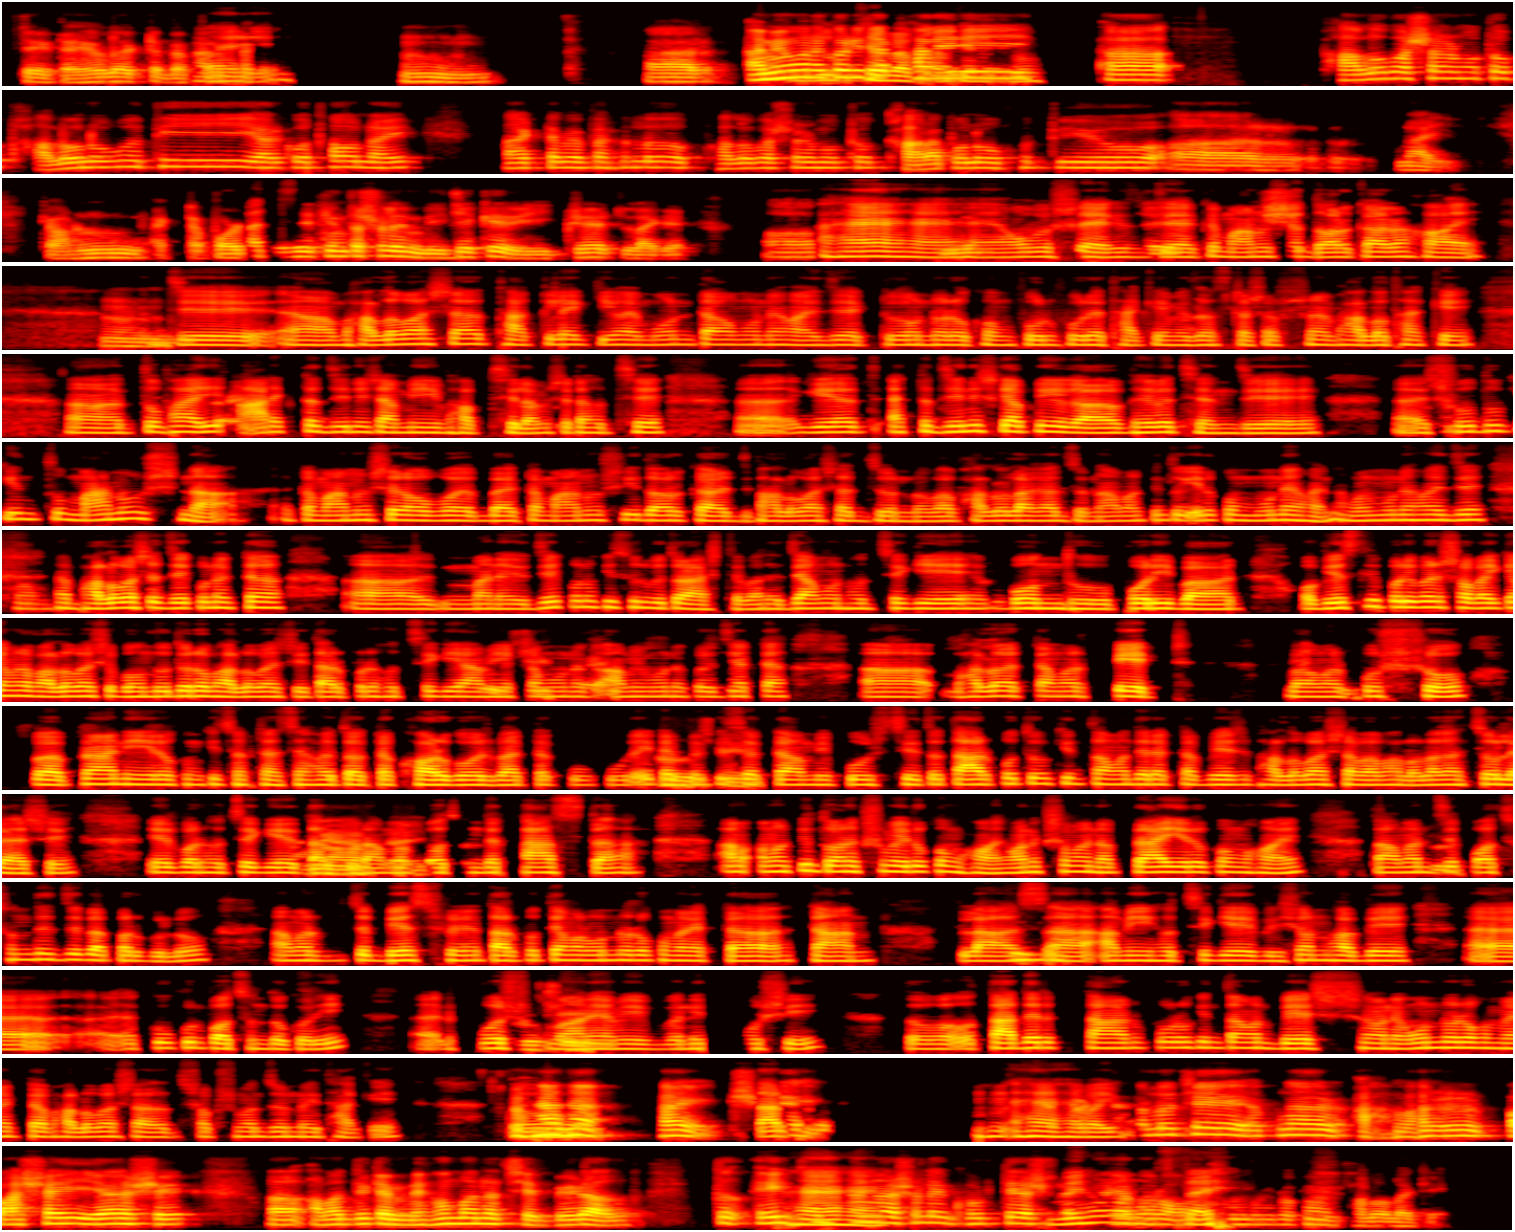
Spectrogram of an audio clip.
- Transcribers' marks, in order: tapping; drawn out: "আর"; static; other noise; other background noise; laughing while speaking: "আমার"; laughing while speaking: "আছে"
- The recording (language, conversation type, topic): Bengali, unstructured, তোমার মতে ভালোবাসা কী ধরনের অনুভূতি?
